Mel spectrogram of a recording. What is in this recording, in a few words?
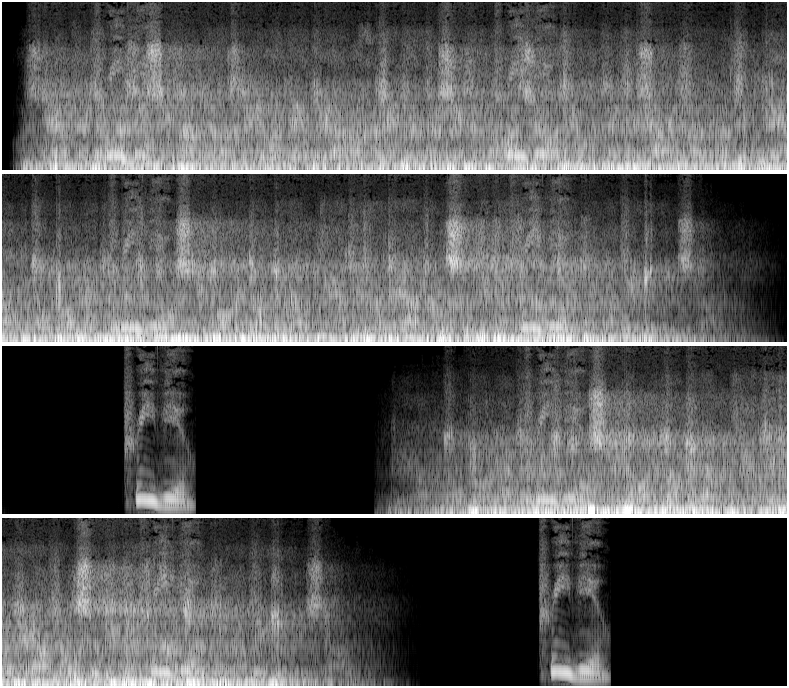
voice from hell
